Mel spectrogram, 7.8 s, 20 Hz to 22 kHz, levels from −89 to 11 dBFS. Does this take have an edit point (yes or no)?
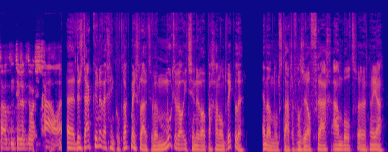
yes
